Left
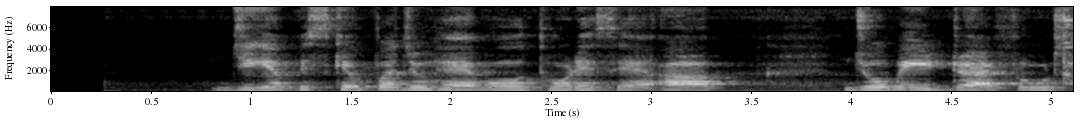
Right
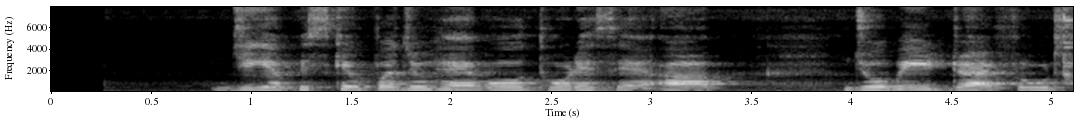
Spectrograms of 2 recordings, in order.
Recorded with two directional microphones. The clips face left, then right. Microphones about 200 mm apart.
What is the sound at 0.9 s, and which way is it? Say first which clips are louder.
Speech: right 4 dB; 45° right (ahead or behind).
